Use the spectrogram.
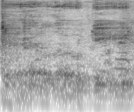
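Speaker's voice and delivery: very low rumble outdoing a rival; deep Castiel voice. Retold or imitated. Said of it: "And I was like".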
